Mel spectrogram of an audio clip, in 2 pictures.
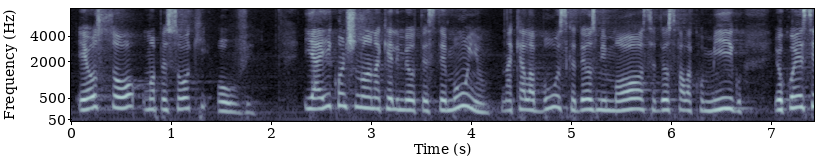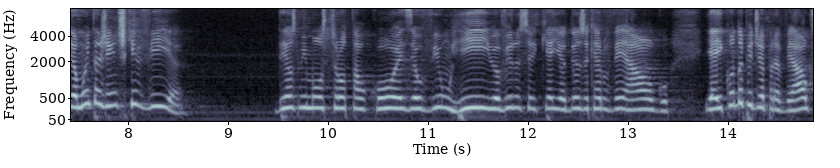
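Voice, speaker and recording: Brazilian woman, sermon testimony, fairly high voice, talks straight to the congregation. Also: darkish tone. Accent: Brazilian Portuguese. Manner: conversational, addresses congregation directly. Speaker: preacher.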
